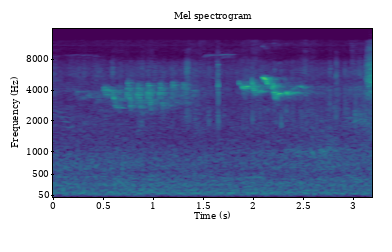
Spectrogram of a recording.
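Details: A European robin sings two short, high, sweet, melodic warbling phrases, each about half a second long, moving from one phrase to the next with a pause between, in a park; steady outdoor hiss underneath.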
